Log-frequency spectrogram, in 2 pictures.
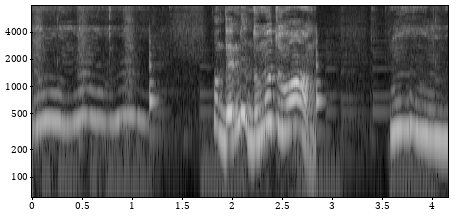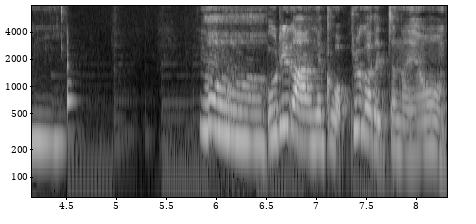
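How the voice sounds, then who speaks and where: A woman hosting a casual snack-tasting chat for viewers, exclamatory, with playful sound words and drawn-out reactions. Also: high-pitched, darkish tone. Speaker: mukbang host.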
